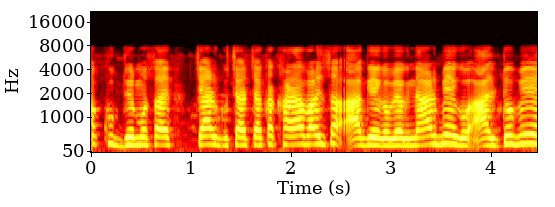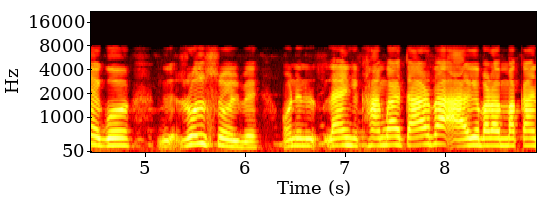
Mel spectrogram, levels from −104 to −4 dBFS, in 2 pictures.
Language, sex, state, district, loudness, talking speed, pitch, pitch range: Bhojpuri, female, Uttar Pradesh, Ghazipur, -20 LUFS, 220 wpm, 220 Hz, 205-240 Hz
